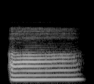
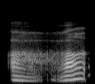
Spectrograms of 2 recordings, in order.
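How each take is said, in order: First: The pitch stays level and flat. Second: The pitch dips down, then rises. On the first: "It's just like very flat ah" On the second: "the first half is like toned down a little bit, and then the second half is toned up"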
